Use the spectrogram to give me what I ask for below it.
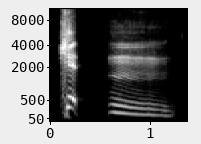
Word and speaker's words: kitten: Mount um Mount um kitten a baby cat kitten kitten very common pronunciation when you have the T and the ing or an n Sound uh Khalil that's right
